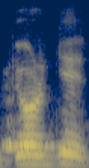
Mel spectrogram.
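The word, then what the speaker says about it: Gheorghe: My name is spelled Gorgi. G H E U O R G H E. But you don't have this sound in English.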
